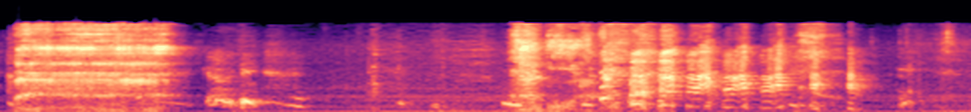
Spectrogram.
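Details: Small girl burping: a long, loud, deep-voiced belch, then quieter gurgling and vocal sounds; a forceful burp.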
